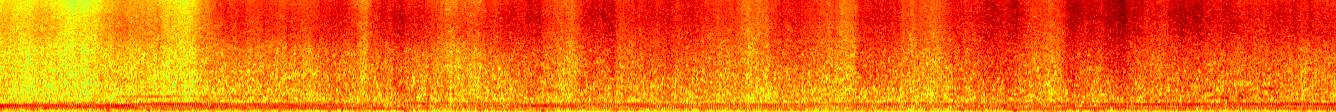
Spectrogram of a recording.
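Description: Motorboat under way: its engine runs steadily beneath the rushing and splashing of sea water along the hull, the water noise rising and falling in quick repeated surges, with wind buffeting the microphone.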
